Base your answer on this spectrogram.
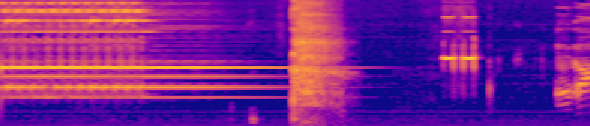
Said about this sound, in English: Can you believe it? It's the university again calling me.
